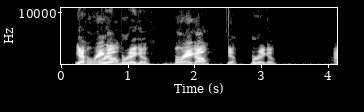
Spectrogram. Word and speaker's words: Borrego: Yeah, Borrego.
